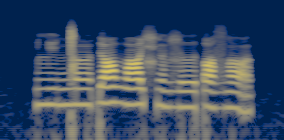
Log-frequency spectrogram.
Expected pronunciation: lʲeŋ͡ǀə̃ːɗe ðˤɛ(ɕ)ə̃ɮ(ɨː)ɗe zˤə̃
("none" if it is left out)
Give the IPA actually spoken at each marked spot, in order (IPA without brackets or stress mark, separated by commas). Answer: ɕ, əː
